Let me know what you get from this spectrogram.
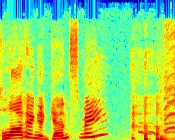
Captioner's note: laughing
